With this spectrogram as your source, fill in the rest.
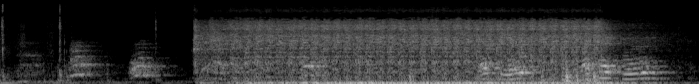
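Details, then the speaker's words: Turbo RB30 engine in an R31 Skyline, cranked with the fuel pump disabled before a compression check: steady, even starter churn at about three turns a second for several seconds, no firing or sputter. Normal cranking, as intended. "give her a crank it should run for maybe a couple of turnovers and then it shouldn't fire at all"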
